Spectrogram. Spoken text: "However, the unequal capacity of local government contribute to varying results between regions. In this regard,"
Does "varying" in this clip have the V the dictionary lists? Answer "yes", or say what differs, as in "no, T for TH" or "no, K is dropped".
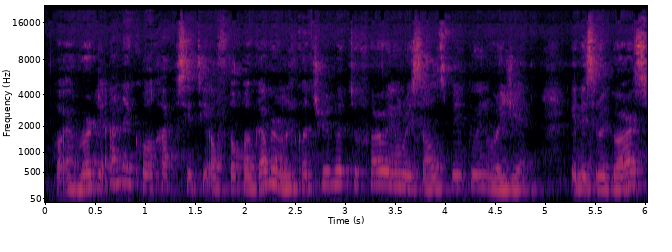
no, F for V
